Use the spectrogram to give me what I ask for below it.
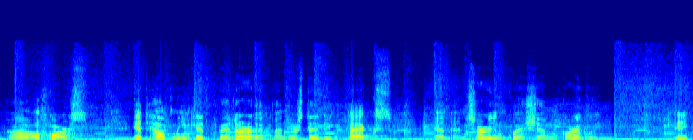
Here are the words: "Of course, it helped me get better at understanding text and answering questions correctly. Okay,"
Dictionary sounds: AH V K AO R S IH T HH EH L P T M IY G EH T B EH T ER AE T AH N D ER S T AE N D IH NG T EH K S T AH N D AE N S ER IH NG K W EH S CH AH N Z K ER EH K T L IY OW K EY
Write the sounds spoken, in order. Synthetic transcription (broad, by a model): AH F K AO R S IH T HH EH L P M IY G EH T B EH T ER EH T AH N D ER S T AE N D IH NG T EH K S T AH N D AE N S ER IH NG K W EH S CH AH N K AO EH K T L IY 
